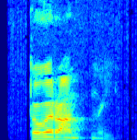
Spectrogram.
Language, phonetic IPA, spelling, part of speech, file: Ukrainian, [tɔɫeˈrantnei̯], толерантний, adjective, LL-Q8798 (ukr)-толерантний.wav
- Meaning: tolerant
